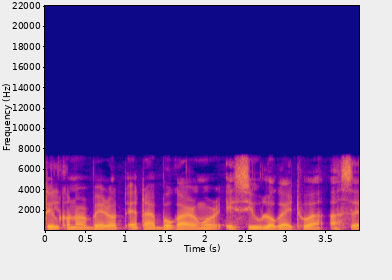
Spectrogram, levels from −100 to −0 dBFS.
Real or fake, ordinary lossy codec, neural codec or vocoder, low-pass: real; none; none; 7.2 kHz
